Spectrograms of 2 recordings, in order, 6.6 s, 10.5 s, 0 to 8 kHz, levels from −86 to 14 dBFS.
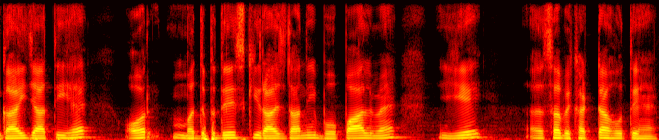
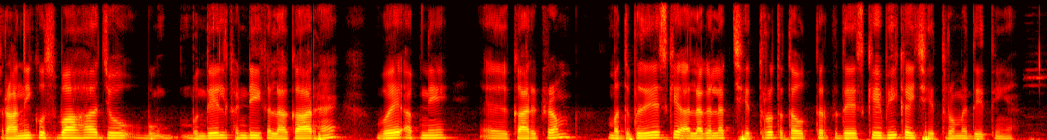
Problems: constant background noise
